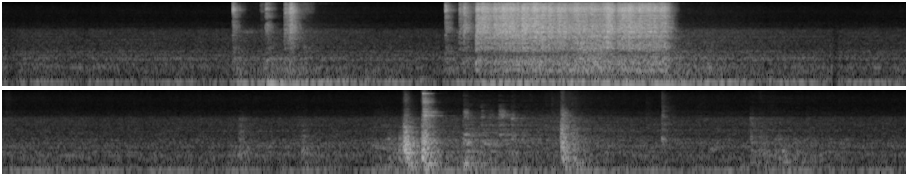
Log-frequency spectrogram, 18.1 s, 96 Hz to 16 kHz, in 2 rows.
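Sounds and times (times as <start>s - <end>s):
loud even hiss: 4.4s - 6.8s.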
